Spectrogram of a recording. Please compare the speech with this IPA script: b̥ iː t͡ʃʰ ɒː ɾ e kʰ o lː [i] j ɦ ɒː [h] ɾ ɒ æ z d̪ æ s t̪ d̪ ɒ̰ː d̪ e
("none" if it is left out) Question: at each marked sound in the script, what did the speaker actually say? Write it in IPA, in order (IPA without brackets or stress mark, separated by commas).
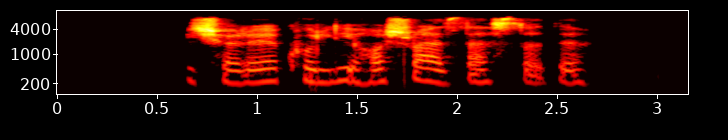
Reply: i, ʃ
